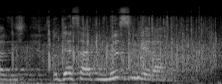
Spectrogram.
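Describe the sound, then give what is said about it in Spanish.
The German Bundestag breaks into steady, dense applause, a continuous crackling wash of many hands clapping, while a voice speaks over it throughout. “Y le aplaude eh, todo el, el Bundestag.”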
